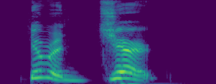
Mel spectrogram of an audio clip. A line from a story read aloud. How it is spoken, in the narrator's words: Simone shouts through her tears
